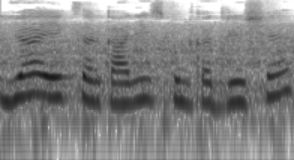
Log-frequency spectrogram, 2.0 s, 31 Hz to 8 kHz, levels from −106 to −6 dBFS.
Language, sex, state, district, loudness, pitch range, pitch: Hindi, female, Bihar, Begusarai, -27 LUFS, 230-280 Hz, 250 Hz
